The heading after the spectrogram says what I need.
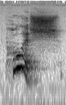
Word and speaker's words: polish: any difference very small differences okay next one polish or Polish Polish well the first one will'll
